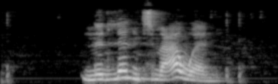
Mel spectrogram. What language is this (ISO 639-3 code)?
kab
